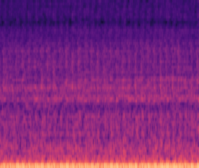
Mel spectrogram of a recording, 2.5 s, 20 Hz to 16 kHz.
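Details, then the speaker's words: Suzuki GSX250R fuel-injected bike after fuel repair, idling on low fuel for the first time; previously it stalled once fuel dropped to mid-tank. Steady, even low idle with no misses, ticks or hunting; no fuel leaks seen. Normal idle. "that's the lowest this bike's been able to run without fuel sounds good sounds good going to let it run for a minute"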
